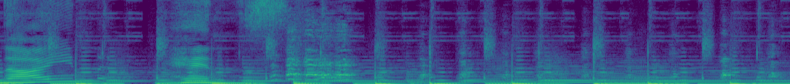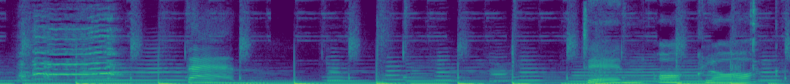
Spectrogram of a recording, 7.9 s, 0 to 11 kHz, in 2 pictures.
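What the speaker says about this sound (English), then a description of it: "9 hens" Hens cluck and a rooster crows amid upbeat music, repeated bird calls popping up over the steady beat.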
